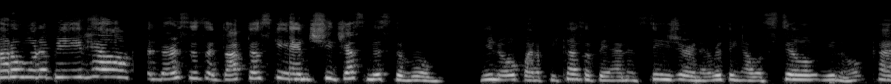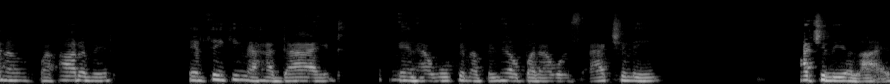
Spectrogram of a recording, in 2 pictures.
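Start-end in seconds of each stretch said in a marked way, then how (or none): 0.0-1.3 high-pitched, panicked screaming. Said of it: "I started screaming".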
